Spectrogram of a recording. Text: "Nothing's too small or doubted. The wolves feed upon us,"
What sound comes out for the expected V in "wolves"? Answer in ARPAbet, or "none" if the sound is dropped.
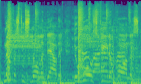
none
